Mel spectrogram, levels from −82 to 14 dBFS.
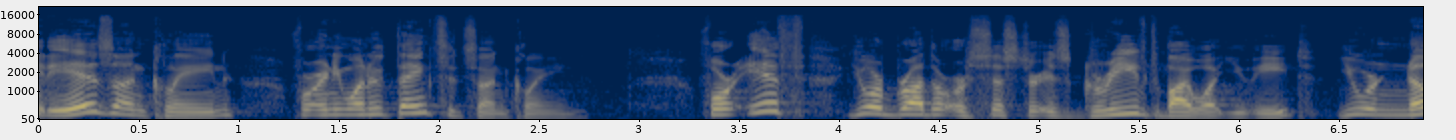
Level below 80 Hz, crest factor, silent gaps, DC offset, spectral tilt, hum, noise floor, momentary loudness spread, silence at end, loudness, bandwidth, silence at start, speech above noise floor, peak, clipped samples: -78 dBFS; 20 dB; none; under 0.1%; -6 dB/octave; none; -61 dBFS; 14 LU; 0 s; -26 LUFS; 16 kHz; 0 s; 36 dB; -6 dBFS; under 0.1%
